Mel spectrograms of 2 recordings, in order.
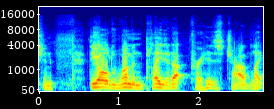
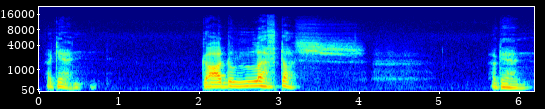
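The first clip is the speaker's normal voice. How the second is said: sorrowful; 7 semitones higher than usual. A narrator's reading. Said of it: "chin quivered again".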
